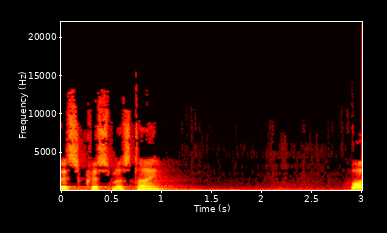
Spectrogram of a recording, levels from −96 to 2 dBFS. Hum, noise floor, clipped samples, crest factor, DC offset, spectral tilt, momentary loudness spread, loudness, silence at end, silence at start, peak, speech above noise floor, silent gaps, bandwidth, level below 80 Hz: none; -52 dBFS; under 0.1%; 18 dB; under 0.1%; -5 dB/octave; 8 LU; -26 LUFS; 0 s; 0 s; -10 dBFS; 27 dB; none; 13 kHz; -50 dBFS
